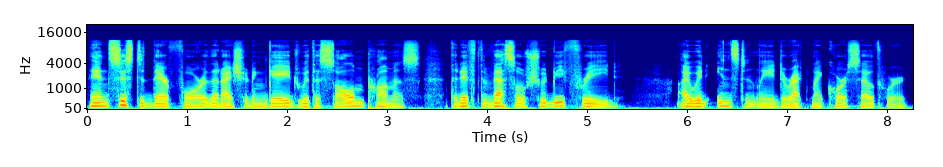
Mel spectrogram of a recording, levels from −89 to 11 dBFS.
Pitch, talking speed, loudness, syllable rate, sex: 100 Hz, 180 wpm, -21 LUFS, 5.6 syllables/s, male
